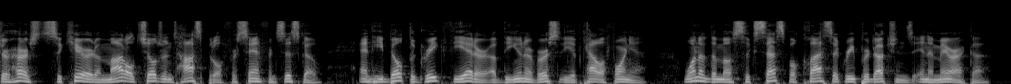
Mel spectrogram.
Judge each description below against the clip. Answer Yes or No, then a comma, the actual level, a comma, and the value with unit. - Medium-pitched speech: No, low, 120 Hz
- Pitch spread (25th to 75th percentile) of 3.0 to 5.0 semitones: Yes, average, 4.1 semitones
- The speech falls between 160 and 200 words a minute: Yes, average, 180 wpm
